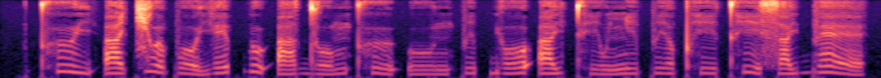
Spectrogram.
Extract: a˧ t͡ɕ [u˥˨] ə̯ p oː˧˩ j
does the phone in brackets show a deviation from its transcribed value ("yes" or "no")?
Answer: no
